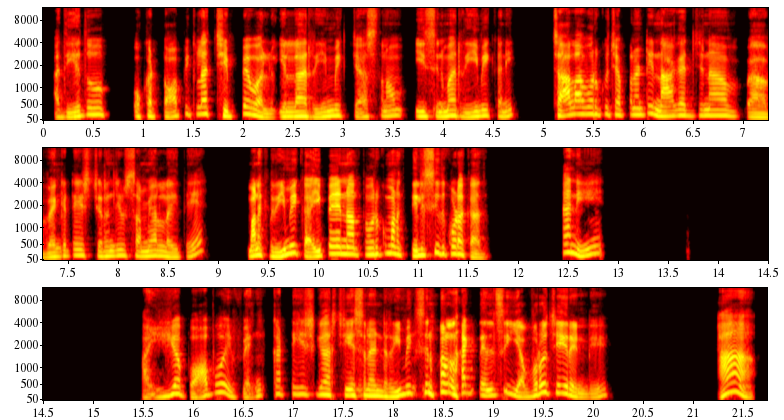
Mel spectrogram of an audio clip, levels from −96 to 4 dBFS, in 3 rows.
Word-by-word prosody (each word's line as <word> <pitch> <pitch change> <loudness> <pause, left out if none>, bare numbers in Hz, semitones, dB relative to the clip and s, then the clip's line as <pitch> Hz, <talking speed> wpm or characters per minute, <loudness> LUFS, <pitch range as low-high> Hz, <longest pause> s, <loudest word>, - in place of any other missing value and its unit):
అది 115 +2 -6
ఏదో 190 +5 -4 0.5
ఒక 140 - -5 0.2
టాపిక్‌లా 195 +8 -1 0.2
చెప్పేవాళ్ళు. 140 - 0
"ఇలా 135 +2 +3
రీమిక్ 145 +4 -2
చేస్తున్నాం, 145 +7 -4 0.2
ఈ - - +2
సినిమా 135 +4 +1
రీమీక్" 145 +4 -2
అని. 145 +5 -4 0.5
చాలా 175 +6 +5
వరకు 200 -1 -4
చెప్పాలంటే 185 +4 -3
'నాగార్జున' 160 +2 -1 0.4
ఆహ్, 110 -1 -1
'వెంకటేష్', 155 +6 -3
'చిరంజీవి' 150 +3 -2
సమయాల్లో 145 -2 -1
అయితే, 130 +8 -7 0.6
మనకు 180 -4 +5
రీమీక్ 215 - +3
అయిపోయినంత 200 +5 +6
వరకు 200 +3 -3
మనకు 195 -5 0
తెలిసేది 180 +7 +2
కూడా 200 -1 +7
కాదు. 100 -3 -1 0.8
కానీ 210 -11 +2 2.9
అయ్య 120 - -1
బాబోయ్! 245 - -2
'వెంకటేష్‌గారు' 185 - -4
చేసినన్ని 160 -4 +1
రీమిక్స్ 205 - -1
సినిమాలు 250 +3 +5
నాకు 240 0 +6
తెలిసి 170 +8 -1 0.2
ఎవరు 180 - +1
చేయరండి. 115 - +2 1.2
ఆ! - - +5
160 Hz, 115 wpm, -23 LUFS, 140-200 Hz, 2.9 s, కూడా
